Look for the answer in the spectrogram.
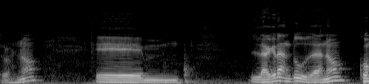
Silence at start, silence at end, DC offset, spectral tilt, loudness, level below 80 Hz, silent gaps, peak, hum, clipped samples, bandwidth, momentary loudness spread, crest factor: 0 s; 0 s; under 0.1%; -8 dB/octave; -25 LUFS; -46 dBFS; none; -8 dBFS; none; under 0.1%; 14 kHz; 13 LU; 16 dB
